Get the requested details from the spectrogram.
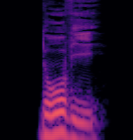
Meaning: dummy, doofus
- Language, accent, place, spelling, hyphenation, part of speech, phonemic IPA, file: German, Germany, Berlin, Doofi, Doo‧fi, noun, /ˈdoːfi/, De-Doofi.ogg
